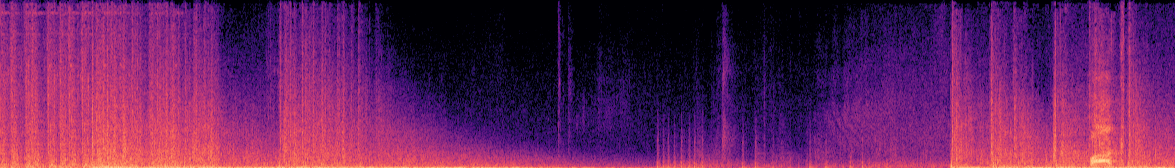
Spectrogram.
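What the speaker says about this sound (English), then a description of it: "Yeah, rockets." Rocket explosions in a zombie shooter game, heavy booming blasts with rumbling decay, a burst at the start and another loud one near the end, with gunfire-like crackle between.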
